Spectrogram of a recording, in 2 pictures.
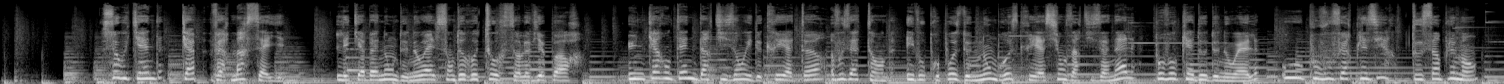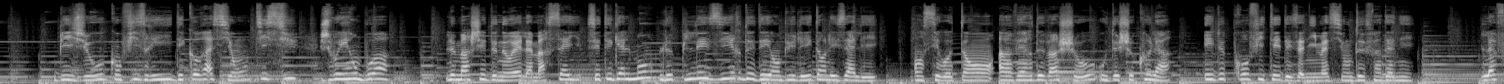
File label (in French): VO PUB; INDIGO MARSEILLE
